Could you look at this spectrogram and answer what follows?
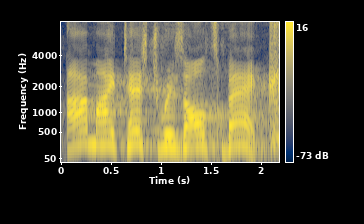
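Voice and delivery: slow, high, emphatic uncle; Gino. Acted. Uncle with mask pulled off asking nephew, slow emphatic delivery. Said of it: "pulls off his face mask".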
